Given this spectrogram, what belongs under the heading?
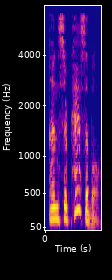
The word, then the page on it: unsurpassable: British English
